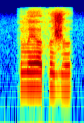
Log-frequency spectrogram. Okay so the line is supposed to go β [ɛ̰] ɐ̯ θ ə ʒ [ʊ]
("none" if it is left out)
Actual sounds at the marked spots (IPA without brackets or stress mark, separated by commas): ɛ, ə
